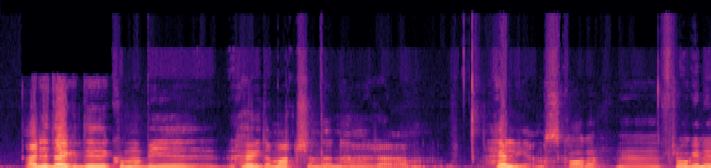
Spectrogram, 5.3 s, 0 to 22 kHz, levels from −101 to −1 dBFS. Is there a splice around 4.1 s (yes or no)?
yes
